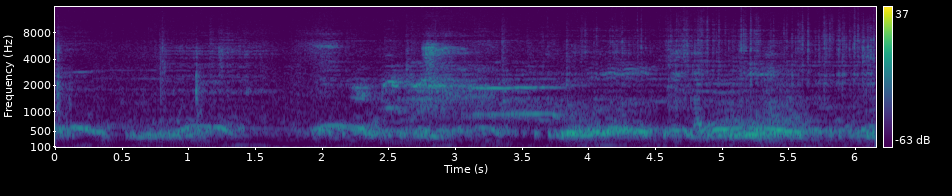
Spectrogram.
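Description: Pigeons coo softly and steadily while racing pigeons arrive home, a low continuous cooing throughout with faint bird calls layered above, quiet and close.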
